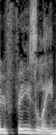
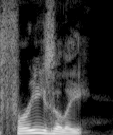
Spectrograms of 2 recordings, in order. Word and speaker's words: Feezily: So some people mispronounce and call it Freezily. I don't know. Oh. They add an R in there.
